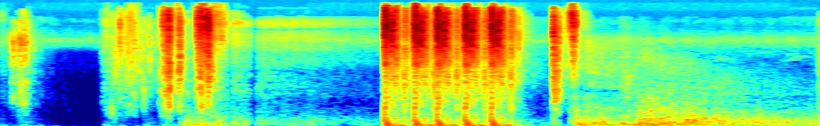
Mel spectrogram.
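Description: Gunfire in Counter-Strike: Global Offensive during a professional match, sharp bursts of rapid automatic shots in clusters separated by short gaps, loud and close.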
